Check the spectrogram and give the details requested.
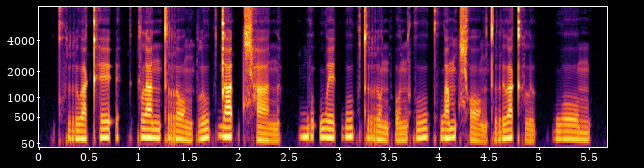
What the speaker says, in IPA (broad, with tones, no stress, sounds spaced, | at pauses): kʰ r u˧ a̯ kʰ e˥˩ ʔ | k l a˧ n t r ɔː˨˩ ŋ p l uː˦˥ k̚ d a˥˩ t̚ t͡ɕʰ a˧ n | b u˥˩ ʔ w eː˦˥ k̚ w uː˥˩ k̚ t r o˨˩ n ʔ o˧ n k uː˥˩ kʰ w a˥˩ m t͡ɕʰ ɔː˨˩ ŋ t r ɯ˥˩ a̯ kʰ l ɯ˨˩ k̚ | w oː˧ m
